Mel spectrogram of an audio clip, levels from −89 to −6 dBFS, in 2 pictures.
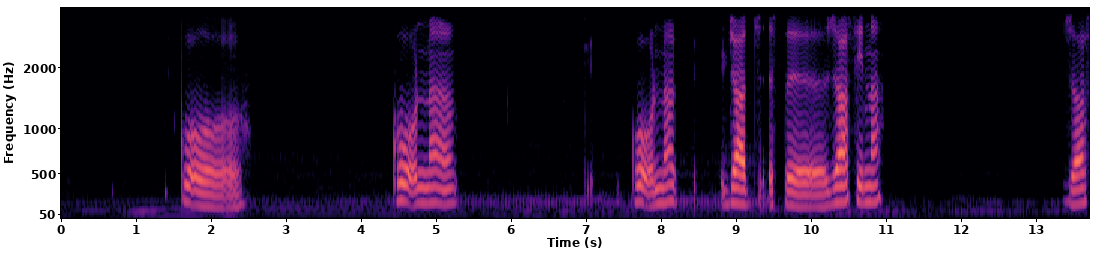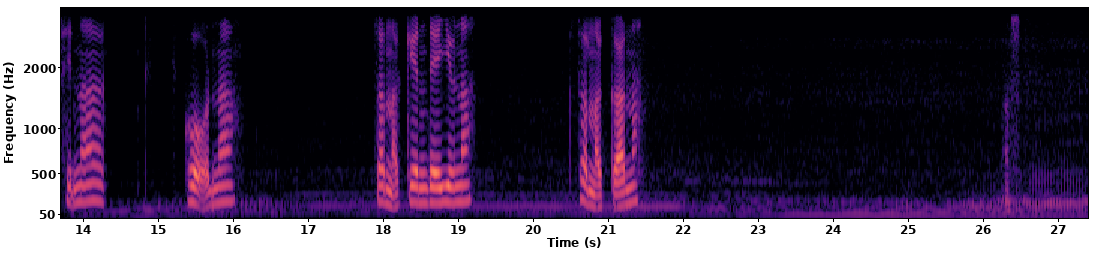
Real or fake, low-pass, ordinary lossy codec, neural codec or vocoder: real; 3.6 kHz; none; none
